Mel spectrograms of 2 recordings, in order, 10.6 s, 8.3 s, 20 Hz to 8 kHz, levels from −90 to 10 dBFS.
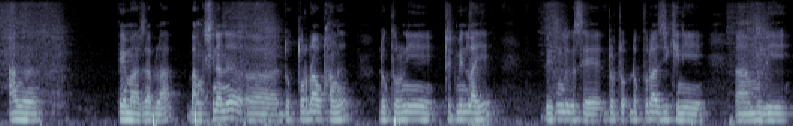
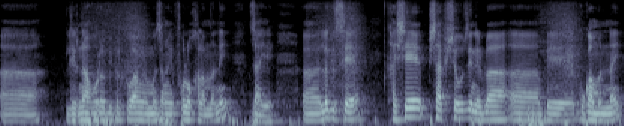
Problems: background sounds at intervals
